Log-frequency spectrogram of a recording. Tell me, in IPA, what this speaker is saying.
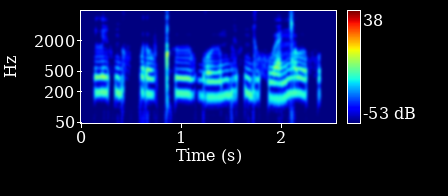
l i f ŋ ɡ ɯ f p ʊ ɾ ʊ v ǃʰ ɯː v ɡʷ ɯː m b i f ŋ ɡ i xʷ æ ŋ͡ǀ ʊː f

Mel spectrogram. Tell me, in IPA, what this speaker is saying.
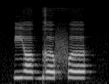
j ʌ ɡ ə f ə

